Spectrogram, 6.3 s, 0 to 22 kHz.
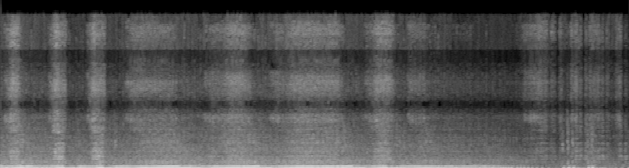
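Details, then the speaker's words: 1977 Honda CVCC with a Weber 32/36 carburettor replacing the stock CVCC carb, first run in 11 years, exhaust cut off to a straight pipe: steady lumpy rumble, loud raw note, revs rising and falling cleanly; running healthily. "bam sounds good it's a tad bit loud because uh we're just running a straight pipe the eight pipe ends right there and the exhaust is cut off"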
